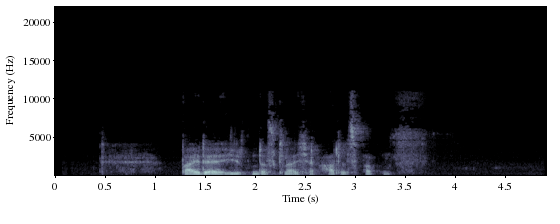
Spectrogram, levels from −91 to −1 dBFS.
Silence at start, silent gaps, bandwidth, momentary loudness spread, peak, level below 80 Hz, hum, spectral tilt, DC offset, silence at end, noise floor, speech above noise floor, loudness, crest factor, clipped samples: 0.45 s; none; 11.5 kHz; 24 LU; -16 dBFS; -76 dBFS; none; -4.5 dB/octave; under 0.1%; 1.2 s; -76 dBFS; 40 dB; -35 LUFS; 24 dB; under 0.1%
